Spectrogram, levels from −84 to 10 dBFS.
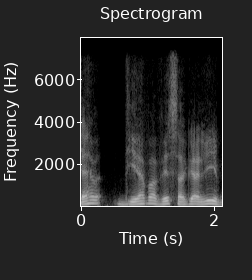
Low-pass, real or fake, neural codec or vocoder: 7.2 kHz; fake; codec, 16 kHz in and 24 kHz out, 0.6 kbps, FocalCodec, streaming, 2048 codes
